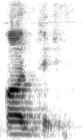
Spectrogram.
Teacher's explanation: تو جی وقف بالروم جب آپ کر رہے ہیں تو آپ تھوڑی سی حرکت، پوری حرکت نہیں پڑھتے. مثلا قدری کو پورا ری نہیں پڑھیں گے بلکہ ہلکا سا اس کو ٹچ دیں گے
